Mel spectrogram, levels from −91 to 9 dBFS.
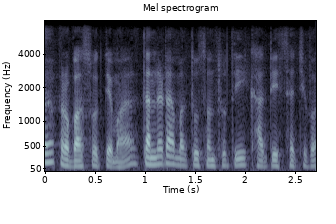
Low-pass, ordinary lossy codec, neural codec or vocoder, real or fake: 7.2 kHz; none; codec, 16 kHz, 0.8 kbps, ZipCodec; fake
